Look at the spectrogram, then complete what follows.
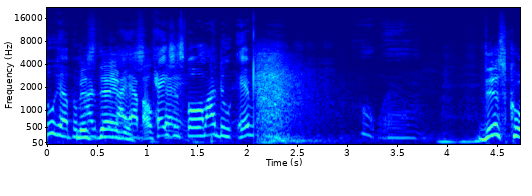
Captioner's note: bangs gavel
